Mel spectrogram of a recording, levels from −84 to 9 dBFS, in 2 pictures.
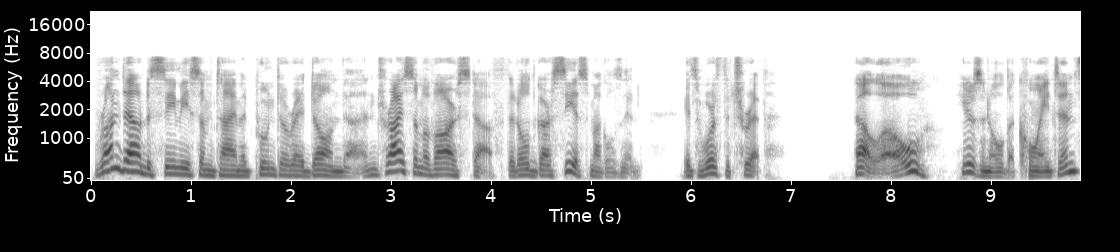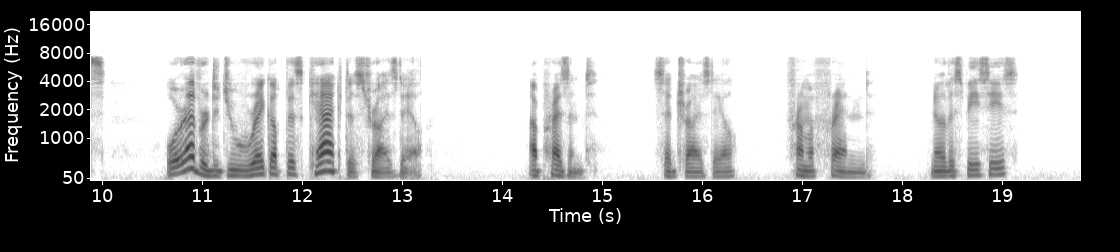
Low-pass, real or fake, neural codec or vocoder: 7.2 kHz; fake; codec, 44.1 kHz, 7.8 kbps, DAC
